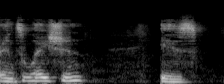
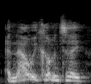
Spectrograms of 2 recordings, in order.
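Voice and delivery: normal talking voice

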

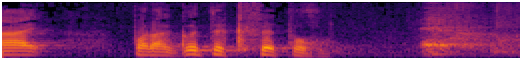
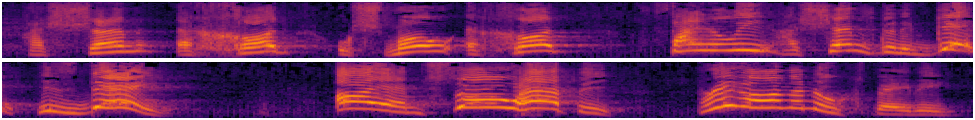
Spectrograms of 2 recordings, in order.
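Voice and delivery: ecstatic; 11 semitones higher, slower than usual. Pretend. Ecstatic preaching of joy.

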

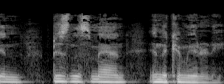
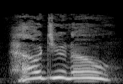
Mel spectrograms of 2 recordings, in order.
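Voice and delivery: much higher, drawn-out astonishment; slow mock wonder; 12 semitones higher, slower than usual. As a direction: stretch it in fake awe. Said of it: "F you, drop dead".

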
